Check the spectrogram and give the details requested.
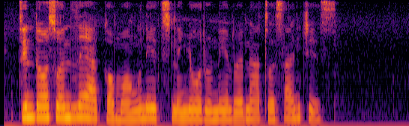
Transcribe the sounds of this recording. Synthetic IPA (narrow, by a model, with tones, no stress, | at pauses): ti˦ndɔ˦swɔ˦nzɛ˦a˨kɔ˨mɔ˨ŋu˦ne˦tnɛ˨ɲo˦ɾo˨ne˦nɾɛ˦natɔ˨sa˦nt͡ʃɛ˨s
